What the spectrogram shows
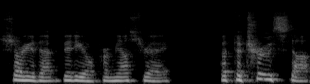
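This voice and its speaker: With ordinary pitch variation, a woman speaks in a somewhat breathy voice. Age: 70s. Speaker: meditation teacher. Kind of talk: lecture. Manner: halting.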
